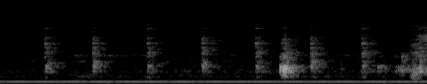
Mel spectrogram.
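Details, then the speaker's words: Drop dial case clock, wooden plate, double fusee movement, after modifying the lever wire and shortening the suspension leader wire, hung with pendulum on: crisp evenly spaced ticks about twice a second over a faint mains hum; in beat. "sounds pretty good to me I adjusted the belt I think I need to adjust the Bell a little bit more"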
